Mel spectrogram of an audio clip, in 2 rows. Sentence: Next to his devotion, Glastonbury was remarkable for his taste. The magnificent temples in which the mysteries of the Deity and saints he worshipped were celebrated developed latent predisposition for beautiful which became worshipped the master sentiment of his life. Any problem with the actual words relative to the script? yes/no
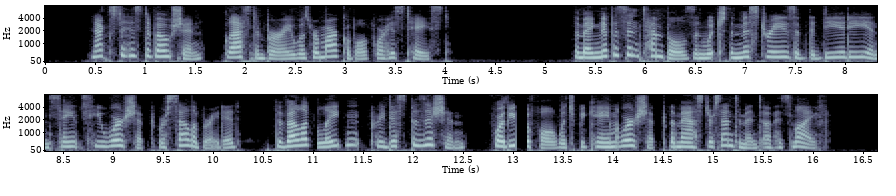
no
